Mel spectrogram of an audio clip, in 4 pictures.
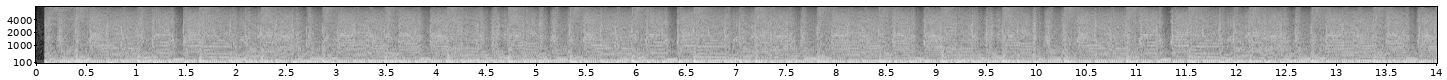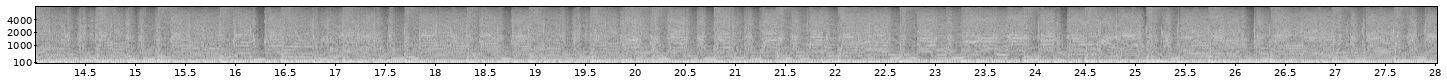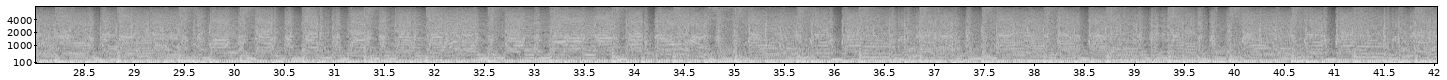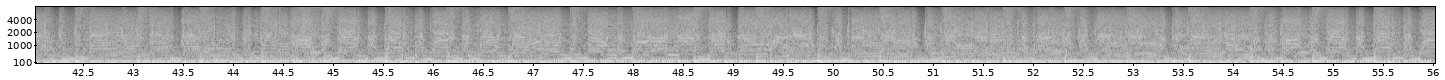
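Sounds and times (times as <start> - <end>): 
race music: 0.0 - 56.0.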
